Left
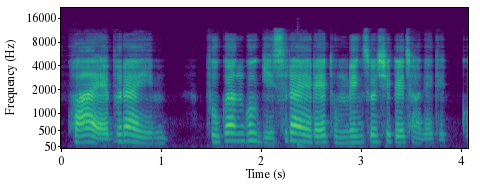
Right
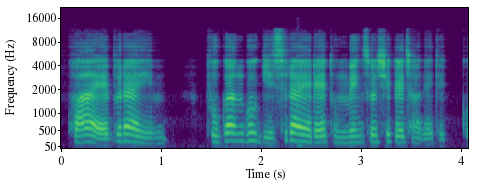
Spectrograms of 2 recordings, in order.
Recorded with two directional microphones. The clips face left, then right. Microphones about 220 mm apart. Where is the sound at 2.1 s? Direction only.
60° right (ahead or behind).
